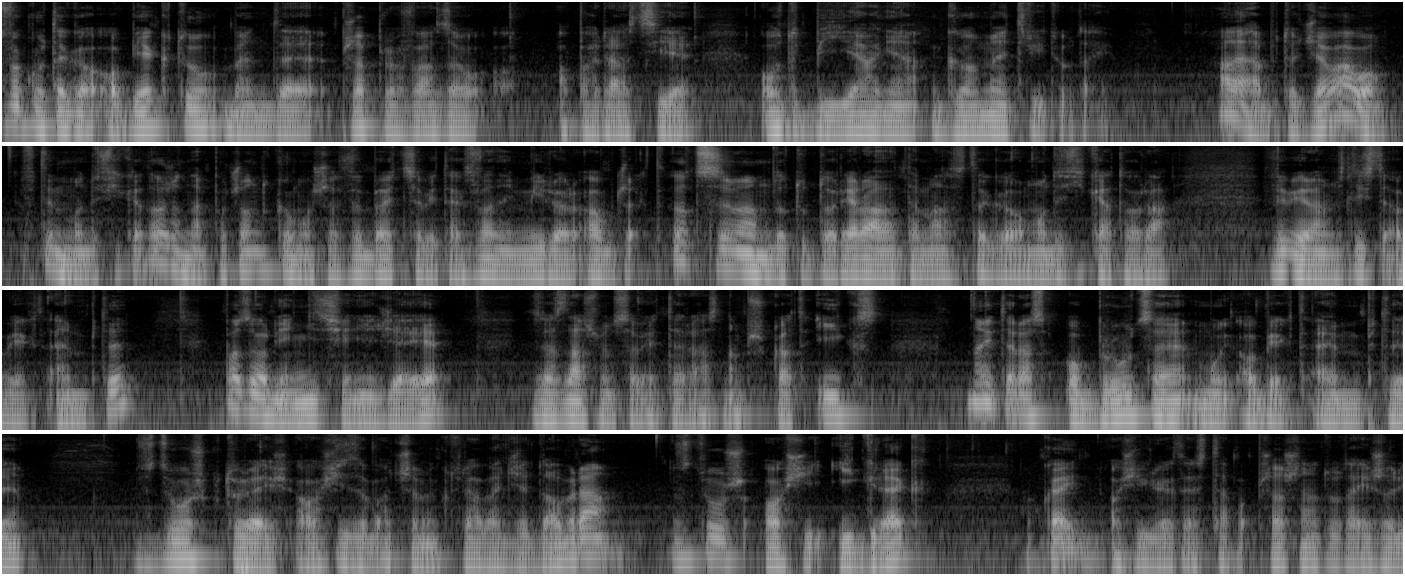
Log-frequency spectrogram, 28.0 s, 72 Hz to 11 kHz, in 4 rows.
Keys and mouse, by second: 6.9-12.1 middle drag, 15.3-17.1 middle drag, 20.2 r, 20.8 middle click.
